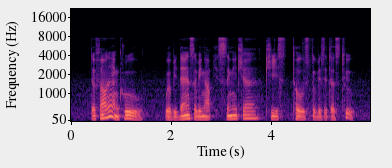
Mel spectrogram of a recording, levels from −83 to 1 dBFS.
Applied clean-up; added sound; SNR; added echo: none; none; none; none.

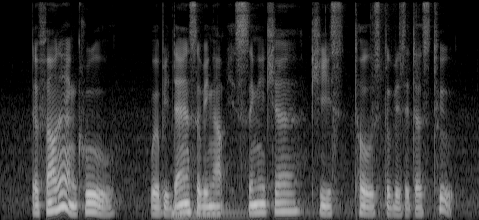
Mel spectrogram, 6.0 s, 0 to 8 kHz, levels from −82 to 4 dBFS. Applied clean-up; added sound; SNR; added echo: none; Bowed string instrument; 20 dB; none.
